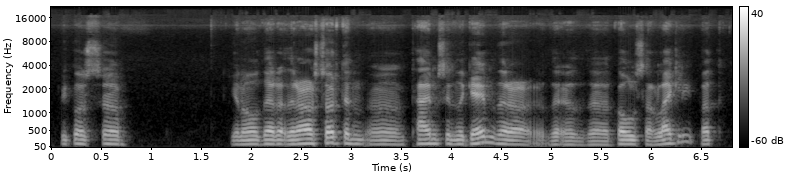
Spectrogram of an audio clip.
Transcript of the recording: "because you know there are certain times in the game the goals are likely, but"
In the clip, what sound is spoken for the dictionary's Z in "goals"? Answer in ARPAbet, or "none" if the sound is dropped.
S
